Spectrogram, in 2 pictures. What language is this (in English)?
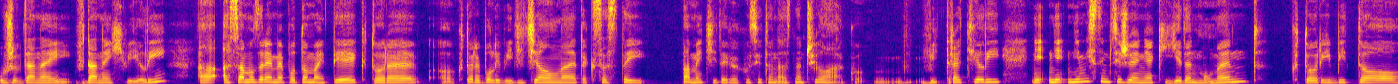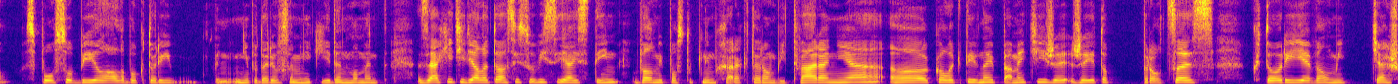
Slovak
